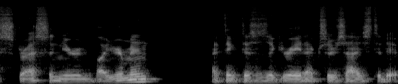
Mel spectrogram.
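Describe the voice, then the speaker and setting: This man talks at a moderate pace with a very deep, low voice. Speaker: podcast host. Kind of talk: casual interview.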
